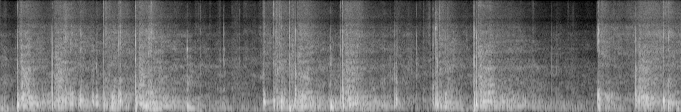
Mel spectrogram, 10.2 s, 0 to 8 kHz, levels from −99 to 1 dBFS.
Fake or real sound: fake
